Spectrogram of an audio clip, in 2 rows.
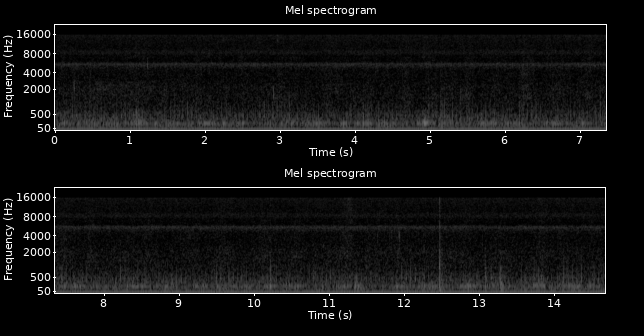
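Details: A soft, low purr runs through this stretch from Abyssinian kittens of a first litter at 19 days, starting to play; the rumble is fairly even and quiet, with occasional faint clicks and rustling.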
